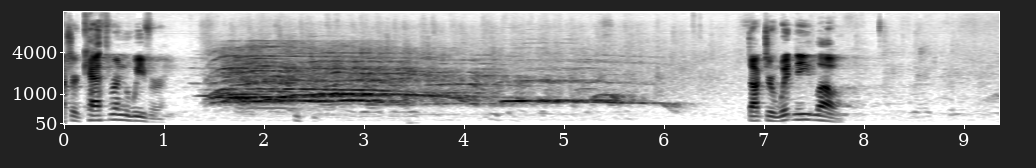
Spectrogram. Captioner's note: applause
